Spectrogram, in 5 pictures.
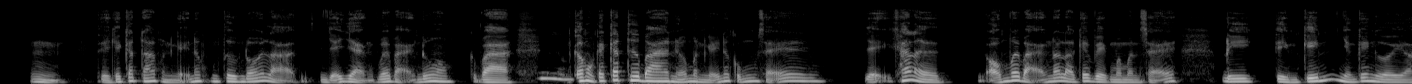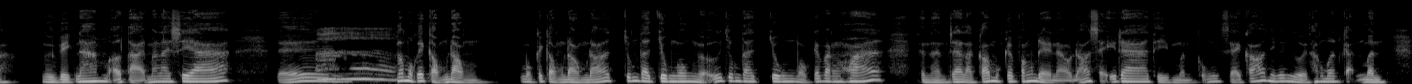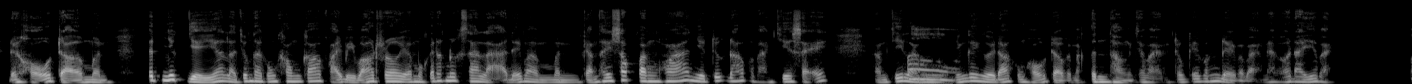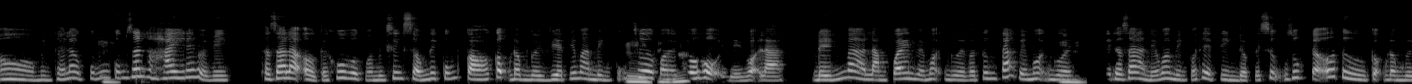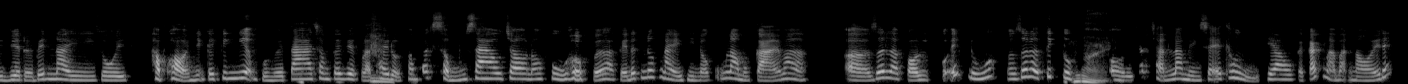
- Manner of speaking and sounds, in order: tapping; other background noise
- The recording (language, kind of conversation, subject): Vietnamese, advice, Bạn đã trải nghiệm sốc văn hóa, bối rối về phong tục và cách giao tiếp mới như thế nào?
